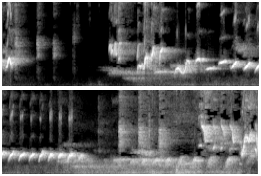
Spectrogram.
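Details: White-rumped shamas, fighter birds, answering one another in agitation. A few sparse high notes give way to a fast run of about fifteen repeated notes that step gradually downward, then denser warbling.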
